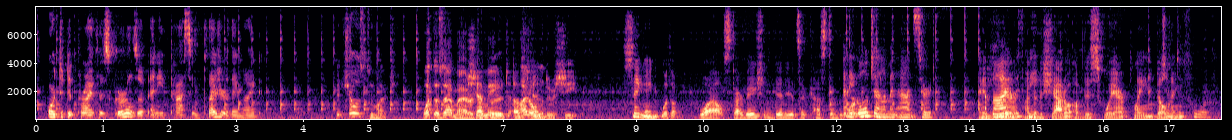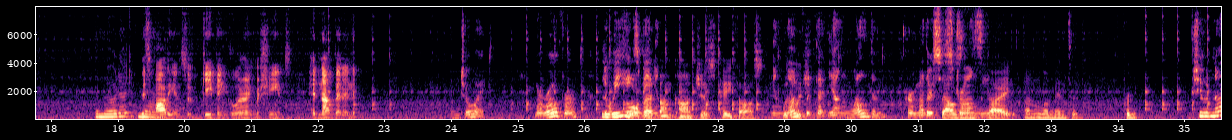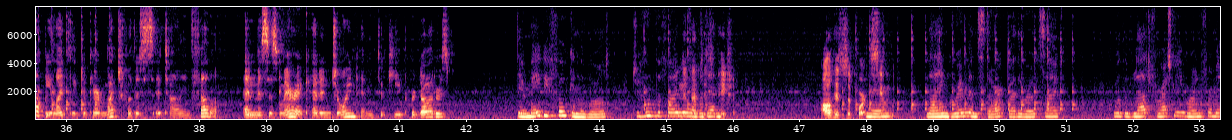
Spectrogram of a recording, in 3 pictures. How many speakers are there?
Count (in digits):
8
